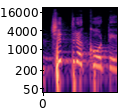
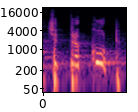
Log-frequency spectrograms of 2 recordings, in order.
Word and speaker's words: Chitrakoot: I think uh when you pronounce it in Hindi it is also known as Chitrakoot. So either or both pronunciations are accepted.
